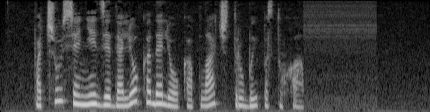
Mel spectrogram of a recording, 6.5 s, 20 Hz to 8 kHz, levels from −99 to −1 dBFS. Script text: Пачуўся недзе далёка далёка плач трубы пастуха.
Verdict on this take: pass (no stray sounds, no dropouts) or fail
pass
